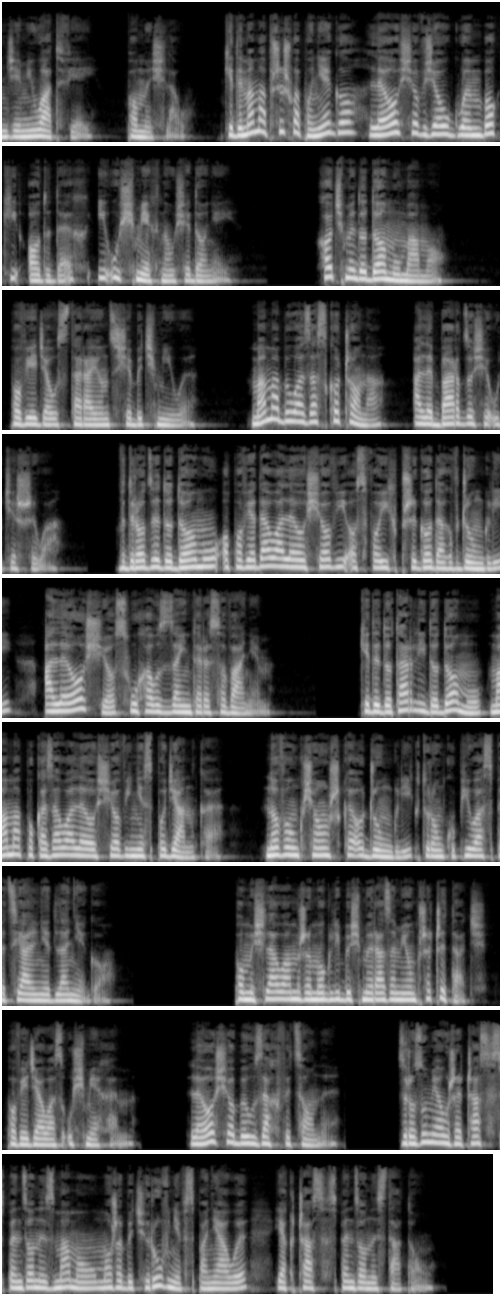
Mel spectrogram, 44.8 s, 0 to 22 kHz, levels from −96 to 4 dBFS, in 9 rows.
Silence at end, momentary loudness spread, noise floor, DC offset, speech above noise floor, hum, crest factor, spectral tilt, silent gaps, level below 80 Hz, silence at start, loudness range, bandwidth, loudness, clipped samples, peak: 0.6 s; 11 LU; under -90 dBFS; under 0.1%; over 75 dB; none; 14 dB; -7 dB/octave; none; -60 dBFS; 0 s; 4 LU; 14.5 kHz; -16 LUFS; under 0.1%; -2 dBFS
